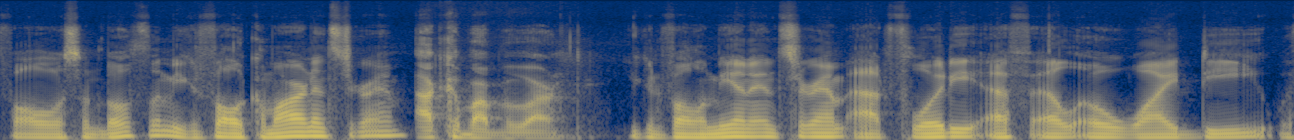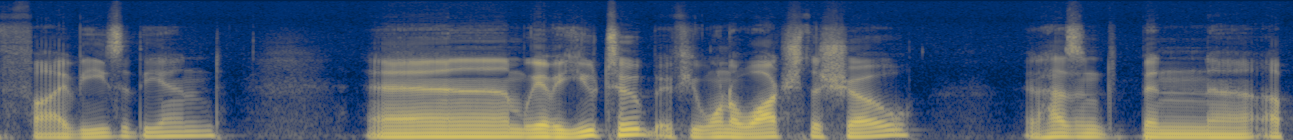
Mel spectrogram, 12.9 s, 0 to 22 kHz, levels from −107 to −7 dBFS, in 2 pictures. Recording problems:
none

